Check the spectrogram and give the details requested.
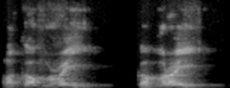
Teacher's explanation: kalau huruf R orang Barat itu kan enggak ada getaran ya.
